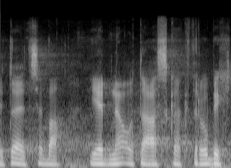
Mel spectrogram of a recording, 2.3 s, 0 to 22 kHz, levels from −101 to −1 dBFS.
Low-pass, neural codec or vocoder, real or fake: 14.4 kHz; none; real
